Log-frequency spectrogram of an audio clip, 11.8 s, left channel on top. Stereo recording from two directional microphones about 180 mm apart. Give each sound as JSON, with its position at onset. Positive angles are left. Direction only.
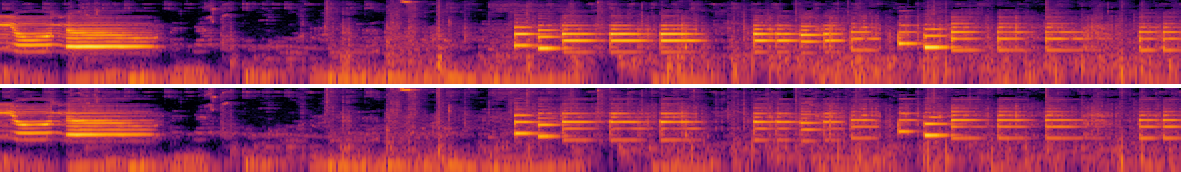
{"t": 0.0, "sound": "music", "side_deg": -50}
{"t": 5.1, "sound": "music", "side_deg": -50}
